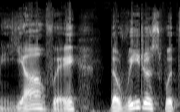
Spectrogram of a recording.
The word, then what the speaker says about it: Yahweh: Bible y h whh which was most likely pronounced Yahweh according to biblical scholars in the English translation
